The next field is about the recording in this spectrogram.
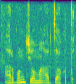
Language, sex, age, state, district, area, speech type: Santali, female, 45-60, Jharkhand, East Singhbhum, rural, spontaneous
